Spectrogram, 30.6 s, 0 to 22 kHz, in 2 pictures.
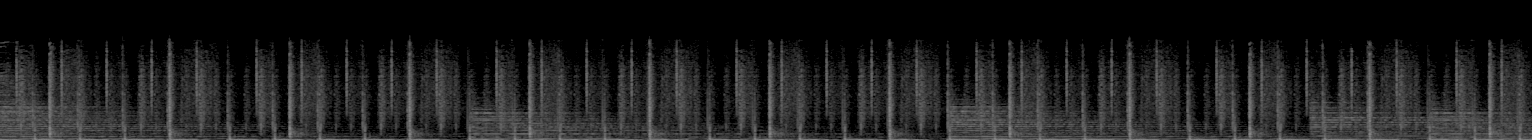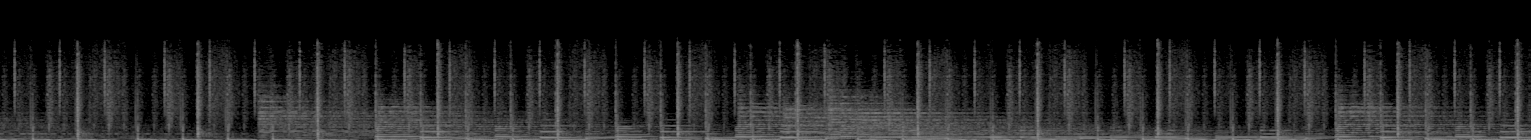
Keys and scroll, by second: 0.7 shift+s, 2.8 shift+s, 8.3-10.5 typing, 11.8 shift+s, 25.1 shift+s, 25.3 shift+s.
